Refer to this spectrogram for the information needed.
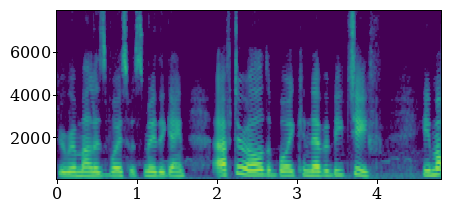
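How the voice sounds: A natural reading voice carries this clip.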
